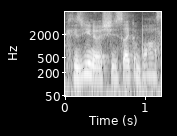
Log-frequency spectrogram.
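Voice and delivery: ordinary talk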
